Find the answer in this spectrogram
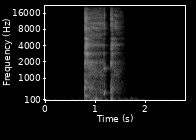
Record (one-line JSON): {"cough_length": "2.8 s", "cough_amplitude": 4156, "cough_signal_mean_std_ratio": 0.39, "survey_phase": "alpha (2021-03-01 to 2021-08-12)", "age": "18-44", "gender": "Female", "wearing_mask": "No", "symptom_cough_any": true, "symptom_headache": true, "symptom_onset": "4 days", "smoker_status": "Never smoked", "respiratory_condition_asthma": false, "respiratory_condition_other": false, "recruitment_source": "Test and Trace", "submission_delay": "2 days", "covid_test_result": "Positive", "covid_test_method": "RT-qPCR", "covid_ct_value": 23.9, "covid_ct_gene": "ORF1ab gene", "covid_ct_mean": 24.5, "covid_viral_load": "9300 copies/ml", "covid_viral_load_category": "Minimal viral load (< 10K copies/ml)"}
